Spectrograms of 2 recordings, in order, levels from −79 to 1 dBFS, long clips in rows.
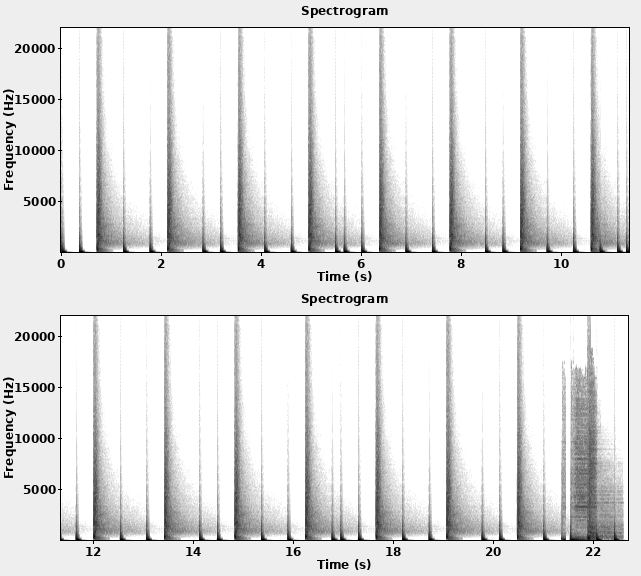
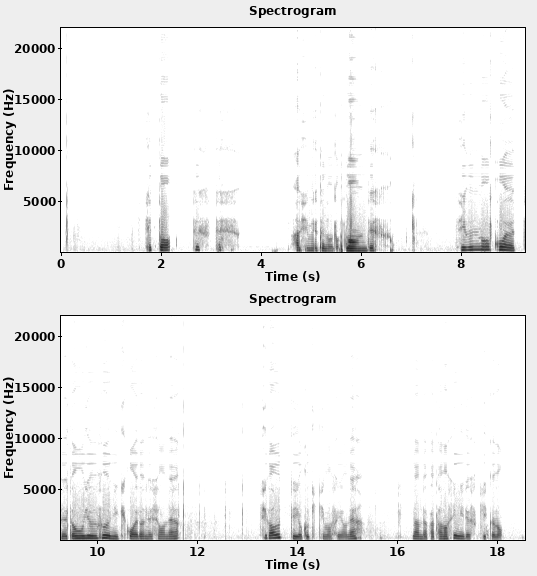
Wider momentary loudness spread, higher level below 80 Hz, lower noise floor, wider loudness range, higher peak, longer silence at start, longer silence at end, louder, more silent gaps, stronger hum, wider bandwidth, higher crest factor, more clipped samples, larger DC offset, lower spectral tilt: second, 8 LU vs 20 LU; first, -14 dBFS vs -62 dBFS; second, -38 dBFS vs -74 dBFS; second, 2 LU vs 9 LU; about the same, 0 dBFS vs 0 dBFS; second, 0 s vs 1.7 s; second, 0.2 s vs 0.5 s; first, -12 LUFS vs -22 LUFS; neither; neither; first, 17.5 kHz vs 11 kHz; second, 10 dB vs 24 dB; first, 3% vs under 0.1%; neither; second, -5.5 dB/octave vs -7.5 dB/octave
